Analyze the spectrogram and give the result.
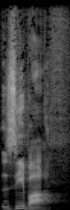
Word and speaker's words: Ziba: And there was of the house of Saul a servant whose name was Ziba. And that sounds too close to zebra, but that's how it's supposed to be pronounced, according to what I heard.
